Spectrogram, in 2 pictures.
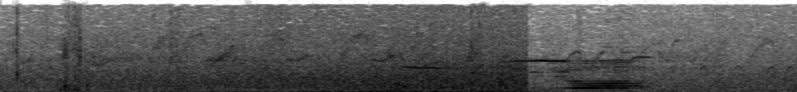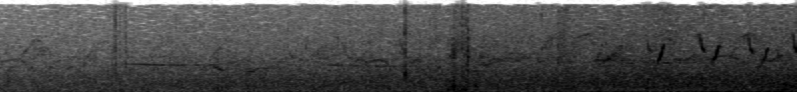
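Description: Outdoor rural ambience: a steady hiss that slowly swells, with a low hum and a few clicks, a short pitched call about three seconds in, and faint bird chirps near the end.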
